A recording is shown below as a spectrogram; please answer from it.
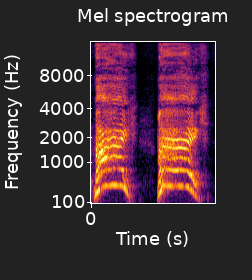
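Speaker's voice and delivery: very high, loud drawn-out shriek; imitated yelling. Playing the film in the basement, yelling. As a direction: mock-scream the name as if lost. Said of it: "start yelling".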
